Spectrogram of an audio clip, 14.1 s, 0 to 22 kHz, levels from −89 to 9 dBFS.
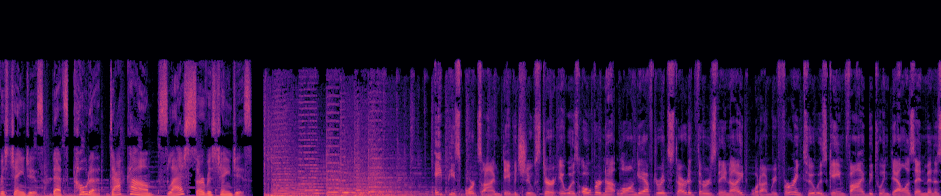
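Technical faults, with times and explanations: No technical faults can be heard anywhere in this audio.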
